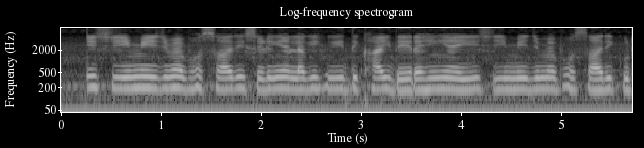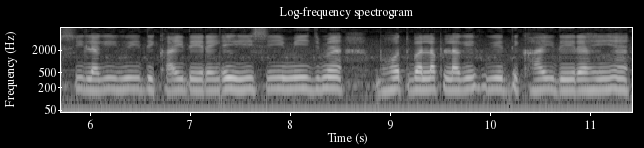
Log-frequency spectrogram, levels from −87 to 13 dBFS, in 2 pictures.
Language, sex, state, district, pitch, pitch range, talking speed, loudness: Hindi, female, Uttarakhand, Tehri Garhwal, 180 Hz, 175-190 Hz, 180 wpm, -23 LUFS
